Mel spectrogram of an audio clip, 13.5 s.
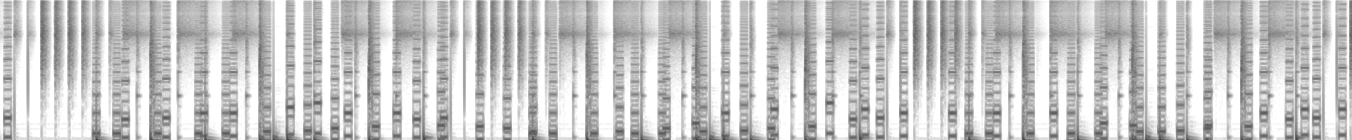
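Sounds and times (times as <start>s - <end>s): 
beeping boogie music: 1.2s - 4.5s, 5.3s - 13.5s.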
